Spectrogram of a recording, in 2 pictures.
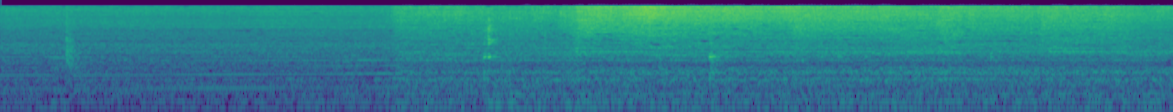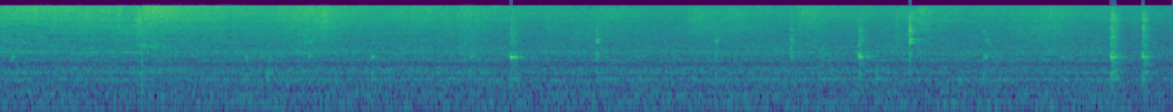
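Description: Mutton curry masala cooking in a pan on a gas stove, a continuous close sizzle with scraping stirring strokes and occasional clinks of the utensil against the pan, steady throughout.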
